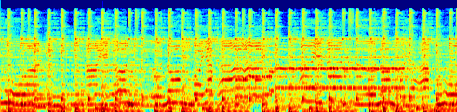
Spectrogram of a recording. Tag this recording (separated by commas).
Music, Dance music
